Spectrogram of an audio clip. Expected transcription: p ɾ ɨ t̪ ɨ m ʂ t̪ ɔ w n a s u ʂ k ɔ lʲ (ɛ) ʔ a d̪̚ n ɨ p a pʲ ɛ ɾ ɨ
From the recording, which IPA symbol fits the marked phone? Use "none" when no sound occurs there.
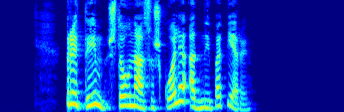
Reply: ɛ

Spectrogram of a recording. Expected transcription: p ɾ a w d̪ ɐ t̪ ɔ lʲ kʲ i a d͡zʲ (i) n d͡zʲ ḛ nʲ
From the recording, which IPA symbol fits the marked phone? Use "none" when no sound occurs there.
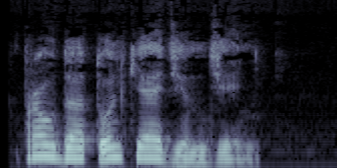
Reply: i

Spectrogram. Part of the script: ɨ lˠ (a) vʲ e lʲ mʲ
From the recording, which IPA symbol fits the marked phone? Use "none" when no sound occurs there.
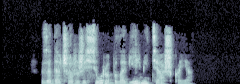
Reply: a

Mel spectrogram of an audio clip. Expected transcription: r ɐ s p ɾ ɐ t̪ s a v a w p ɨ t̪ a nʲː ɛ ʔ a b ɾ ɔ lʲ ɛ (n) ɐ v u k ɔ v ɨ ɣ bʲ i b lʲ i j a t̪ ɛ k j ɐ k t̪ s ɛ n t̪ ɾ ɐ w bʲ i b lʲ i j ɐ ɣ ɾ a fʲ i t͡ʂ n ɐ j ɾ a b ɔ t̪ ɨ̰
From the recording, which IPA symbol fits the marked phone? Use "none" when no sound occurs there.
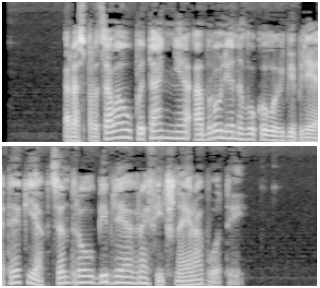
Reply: n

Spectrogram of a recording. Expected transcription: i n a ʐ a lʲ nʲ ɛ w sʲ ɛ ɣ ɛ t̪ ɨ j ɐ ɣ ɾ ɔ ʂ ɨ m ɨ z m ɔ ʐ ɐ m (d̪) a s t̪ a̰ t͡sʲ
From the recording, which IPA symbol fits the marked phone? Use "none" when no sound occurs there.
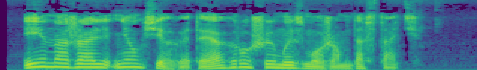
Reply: d̪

